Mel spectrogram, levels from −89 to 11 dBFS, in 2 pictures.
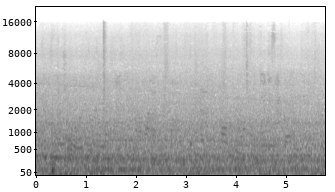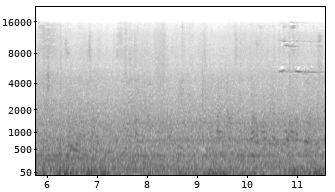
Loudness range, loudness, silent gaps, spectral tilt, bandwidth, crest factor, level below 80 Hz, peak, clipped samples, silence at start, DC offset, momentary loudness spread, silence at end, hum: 4 LU; -29 LUFS; none; -6 dB/octave; 16 kHz; 18 dB; -34 dBFS; -8 dBFS; under 0.1%; 0 s; under 0.1%; 5 LU; 0 s; none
